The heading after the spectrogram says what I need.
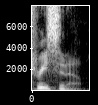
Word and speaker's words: Risano: They've been mispronouncing his name all his life. So now we know it's Risano.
